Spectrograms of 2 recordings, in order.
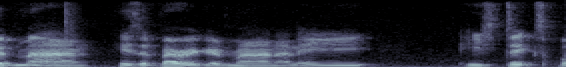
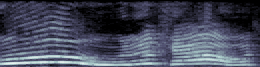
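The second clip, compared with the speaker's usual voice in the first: very high, loud creepy yell. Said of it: "That's his paedophile yell".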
